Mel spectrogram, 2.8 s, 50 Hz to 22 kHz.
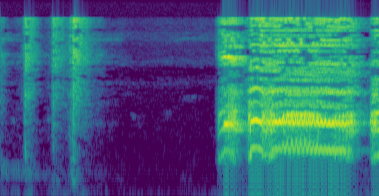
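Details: Red junglefowl crowing at a trapping site in Vietnam, morning of 13 December 2021. A few faint short clicks come first, then a loud harsh crow begins: a brief first note and a long sustained strained note.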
